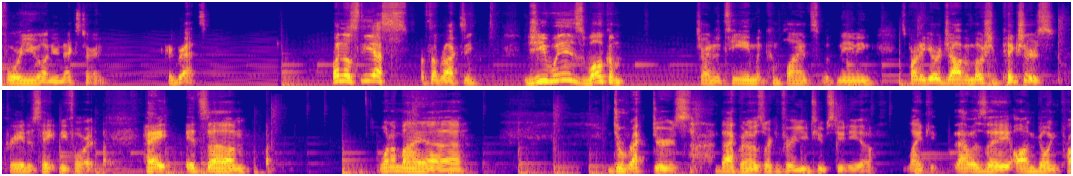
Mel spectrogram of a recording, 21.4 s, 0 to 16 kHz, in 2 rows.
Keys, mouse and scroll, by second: 0.0-0.6 typing, 0.8-1.3 alt+drag, 1.4 alt+click.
